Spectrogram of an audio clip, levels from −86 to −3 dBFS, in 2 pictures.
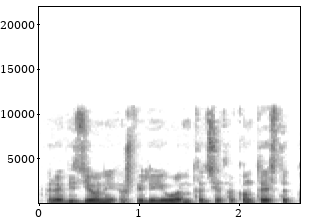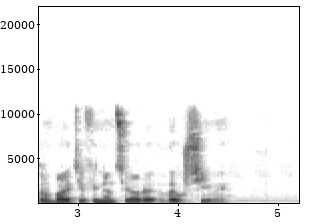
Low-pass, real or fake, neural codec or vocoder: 10.8 kHz; fake; vocoder, 24 kHz, 100 mel bands, Vocos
